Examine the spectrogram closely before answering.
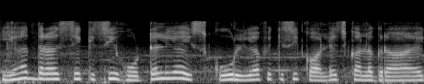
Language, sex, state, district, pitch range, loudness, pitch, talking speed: Hindi, female, Uttar Pradesh, Lucknow, 200-250 Hz, -16 LUFS, 225 Hz, 195 wpm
